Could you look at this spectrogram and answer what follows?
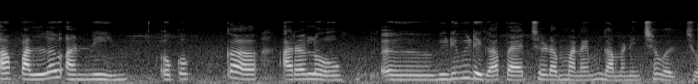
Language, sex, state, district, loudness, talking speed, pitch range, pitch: Telugu, female, Andhra Pradesh, Krishna, -19 LUFS, 70 wpm, 210-240 Hz, 225 Hz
